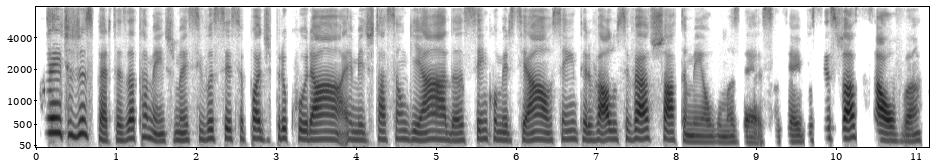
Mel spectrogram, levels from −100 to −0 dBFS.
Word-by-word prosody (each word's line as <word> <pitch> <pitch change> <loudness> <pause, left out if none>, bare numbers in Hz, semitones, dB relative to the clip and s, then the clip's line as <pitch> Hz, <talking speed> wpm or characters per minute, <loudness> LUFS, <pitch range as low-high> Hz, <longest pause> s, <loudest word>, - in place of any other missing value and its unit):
Aí 315 0 +7
te 275 0 -2
desperta, 230 - -1
exatamente, 165 -4 -2
mas 160 0 -3
se 180 - -9
você 190 +2 -2
você 195 - -8
pode 180 -3 -1
procurar, 175 -4 0
eh, - - -7
meditação 170 +3 -5
guiada, 165 -1 0
sem 185 +4 -4
comercial, 160 -1 0
sem 180 +3 -7
intervalo, 175 0 +1
você 195 - -8
vai 185 +1 +4
achar 175 -3 +3
também 125 -5 -4
algumas 120 0 -6
dessas. 115 -1 -5 0.2
E 135 - -9
aí 125 0 -3
você 200 +6 -11
só 200 +1 +6 0.3
salva. 145 -3 +5
170 Hz, 150 wpm, -22 LUFS, 155-185 Hz, 0.3 s, Aí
